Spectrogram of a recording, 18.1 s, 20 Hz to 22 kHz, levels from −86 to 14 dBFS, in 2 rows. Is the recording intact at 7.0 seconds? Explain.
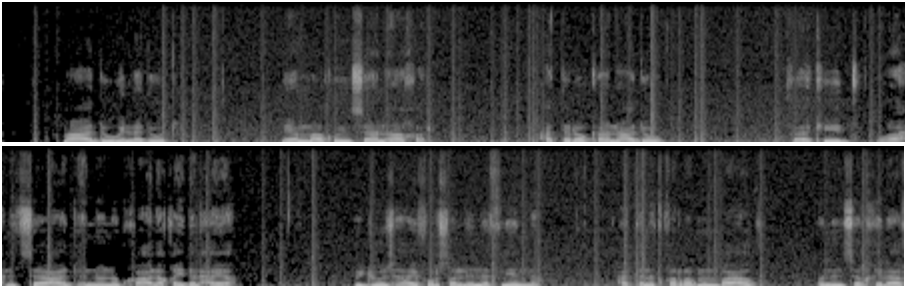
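No. Overdone noise removal runs throughout, including at 7.0 seconds: aggressive noise reduction mutes frequency bands near the noise estimate, leaving twinkling specks in near-silence.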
